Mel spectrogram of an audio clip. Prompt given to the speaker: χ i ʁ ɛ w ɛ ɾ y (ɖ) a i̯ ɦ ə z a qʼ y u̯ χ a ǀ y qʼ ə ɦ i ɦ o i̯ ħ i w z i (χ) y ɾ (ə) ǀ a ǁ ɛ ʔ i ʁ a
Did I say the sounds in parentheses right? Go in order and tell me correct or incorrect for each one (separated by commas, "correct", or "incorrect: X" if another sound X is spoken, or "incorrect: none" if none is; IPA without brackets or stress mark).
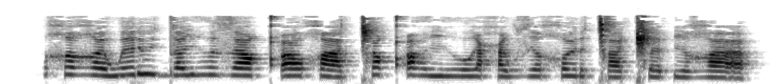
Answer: incorrect: d, correct, correct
